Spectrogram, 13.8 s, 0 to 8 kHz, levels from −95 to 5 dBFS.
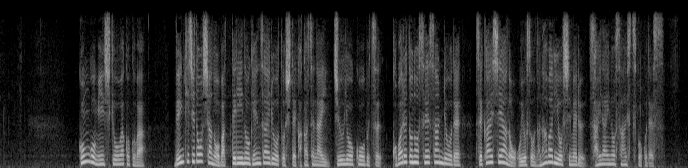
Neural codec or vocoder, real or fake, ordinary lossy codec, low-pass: none; real; none; 7.2 kHz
